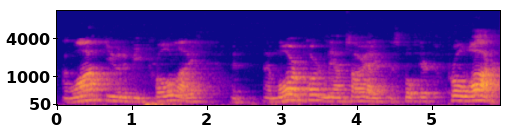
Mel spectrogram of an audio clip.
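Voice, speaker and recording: With ordinary pitch variation and a moderate pace, a man is heard through audible room echo and noticeable background noise. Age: 60s. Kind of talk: public talk. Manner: halting, with fillers.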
